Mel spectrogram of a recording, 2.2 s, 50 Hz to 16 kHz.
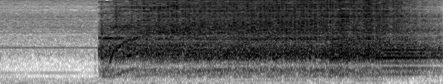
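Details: Castle Creations SCT 1410 in an XL5 RC truck: sudden loud electric buzz with whiny edge holds about two seconds when going forward then braking; motor buzzing/whine on braking.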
